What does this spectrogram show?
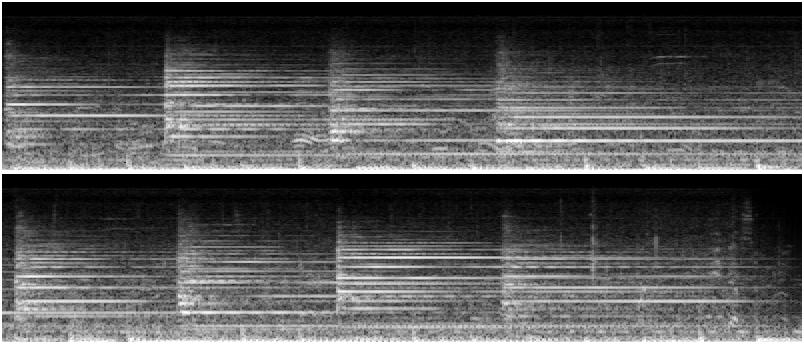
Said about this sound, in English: And the bell serves as kind of a reminder that a quarter of an hour has passed.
